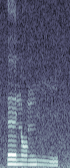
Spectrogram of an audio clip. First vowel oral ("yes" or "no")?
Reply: yes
